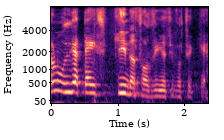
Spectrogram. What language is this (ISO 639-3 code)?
por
